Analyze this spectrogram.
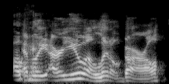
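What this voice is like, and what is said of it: Imitates another person's voice. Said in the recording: “That's actually a pretty good Mary impression right there.”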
